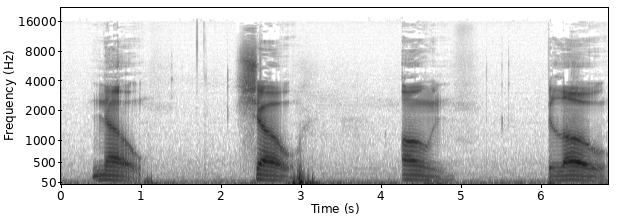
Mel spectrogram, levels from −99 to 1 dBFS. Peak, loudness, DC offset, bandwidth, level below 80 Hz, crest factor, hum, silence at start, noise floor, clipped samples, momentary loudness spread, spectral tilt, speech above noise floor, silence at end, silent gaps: 0 dBFS; -17 LUFS; 0.4%; 14 kHz; -30 dBFS; 20 dB; none; 0.05 s; -42 dBFS; under 0.1%; 21 LU; -4.5 dB/octave; 26 dB; 0 s; none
